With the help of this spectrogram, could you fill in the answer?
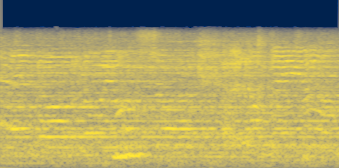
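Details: Loud continuous music with a voice mixed in fills the room, and no animal sound stands out.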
